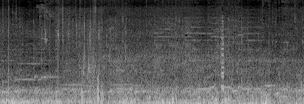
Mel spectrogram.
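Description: Inside a moving car: steady engine and road rumble, with music playing alongside.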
